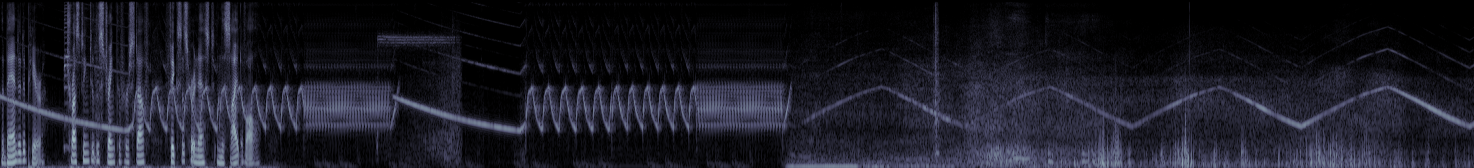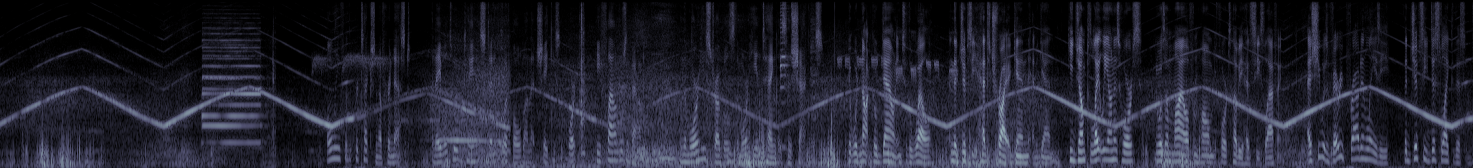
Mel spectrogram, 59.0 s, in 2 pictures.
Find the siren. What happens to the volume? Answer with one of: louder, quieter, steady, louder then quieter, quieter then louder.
steady.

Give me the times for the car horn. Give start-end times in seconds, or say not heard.
1.2-2.0, 33.5-35.0, 45.0-45.9.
